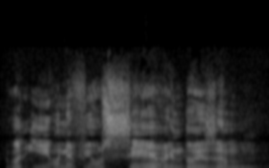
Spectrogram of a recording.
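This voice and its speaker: Noticeable background noise sits behind a man's voice. He talks at a very slow pace with very wide pitch swings. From India. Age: 60s. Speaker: professor of political science. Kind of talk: panel conversation at literature festival.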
